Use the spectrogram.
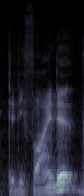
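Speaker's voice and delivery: ordinary talk, nothing marked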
